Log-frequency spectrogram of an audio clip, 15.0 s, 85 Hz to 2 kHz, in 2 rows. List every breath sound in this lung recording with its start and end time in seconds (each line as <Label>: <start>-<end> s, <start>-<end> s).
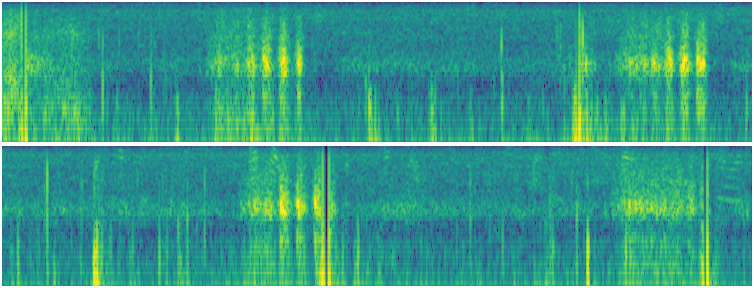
Inhalation: 2.01-3.04 s, 6.06-7.09 s, 9.90-10.93 s, 13.64-14.67 s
